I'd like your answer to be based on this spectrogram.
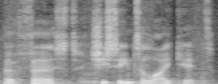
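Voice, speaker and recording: A man's voice: on the low side, slow pace, slight background noise. A man narrating a fairy tale as the storyteller in an audio drama. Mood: measured, storytelling.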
